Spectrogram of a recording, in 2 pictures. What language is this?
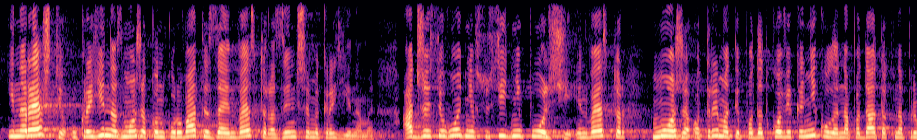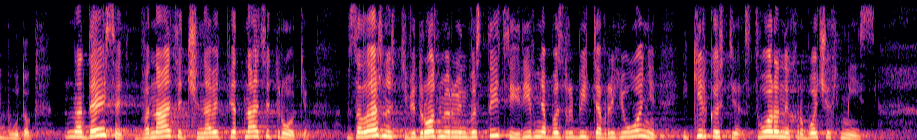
Ukrainian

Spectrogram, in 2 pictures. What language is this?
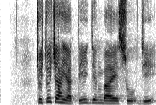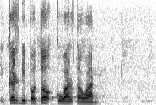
Sundanese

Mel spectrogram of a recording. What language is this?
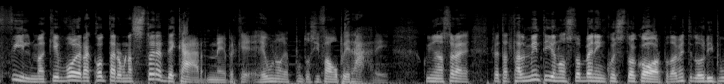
Italian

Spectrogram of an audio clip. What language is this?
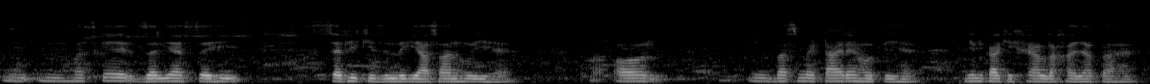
Urdu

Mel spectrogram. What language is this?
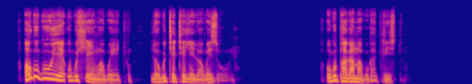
North Ndebele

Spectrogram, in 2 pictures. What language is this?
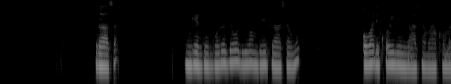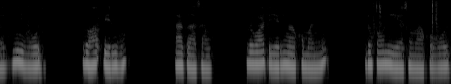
Fula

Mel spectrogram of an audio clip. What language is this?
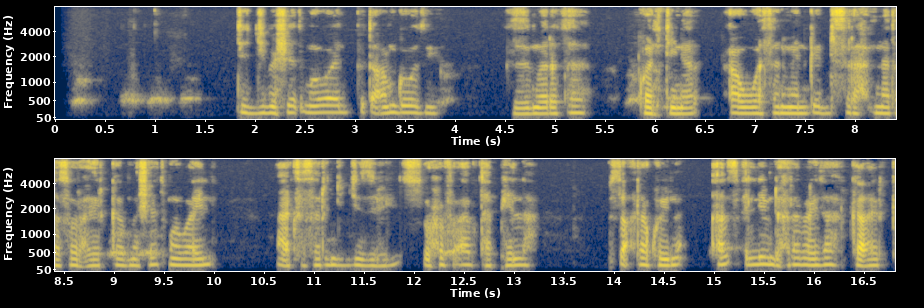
Tigrinya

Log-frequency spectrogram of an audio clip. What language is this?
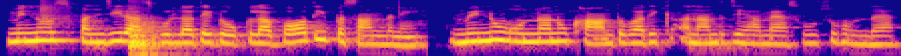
Punjabi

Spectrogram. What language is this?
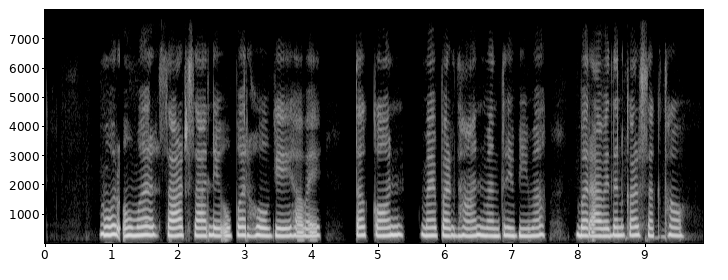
Chhattisgarhi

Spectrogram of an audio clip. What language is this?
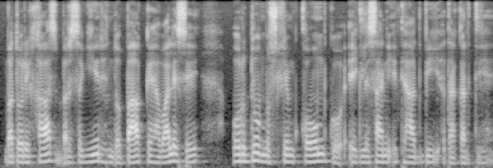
Urdu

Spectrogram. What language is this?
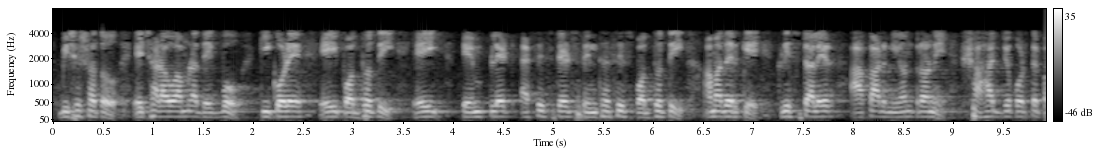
Bangla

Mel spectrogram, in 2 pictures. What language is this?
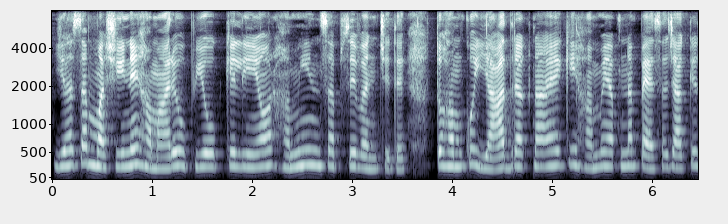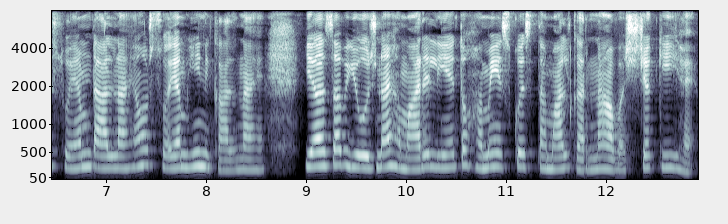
Hindi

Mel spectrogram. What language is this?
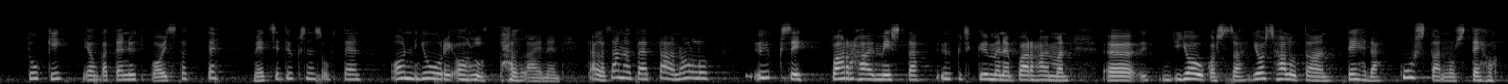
Finnish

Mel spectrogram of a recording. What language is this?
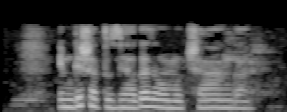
Kinyarwanda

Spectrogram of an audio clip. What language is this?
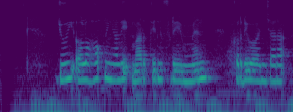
Sundanese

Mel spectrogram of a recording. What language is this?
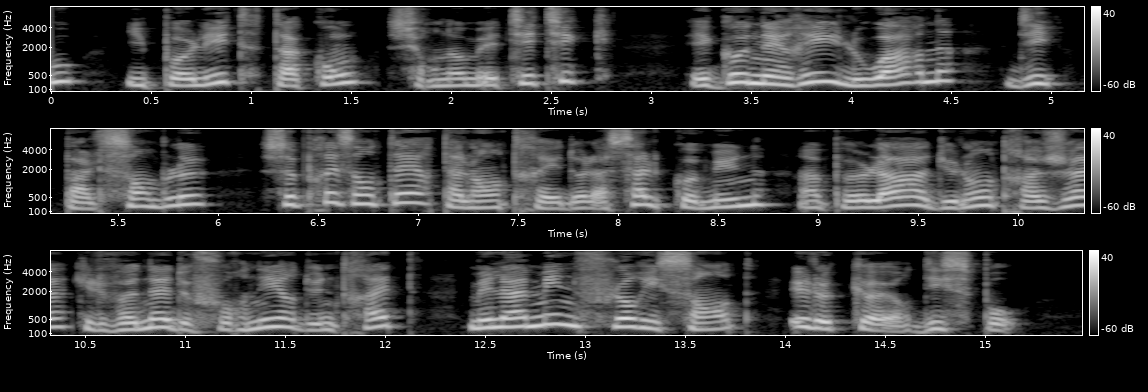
French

